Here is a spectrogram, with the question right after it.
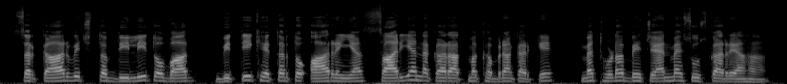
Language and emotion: Punjabi, fearful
